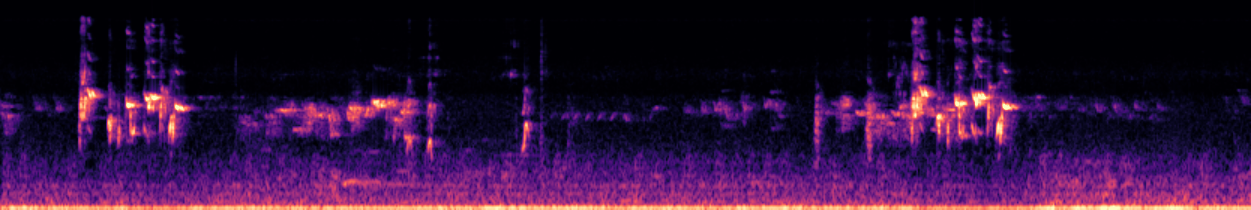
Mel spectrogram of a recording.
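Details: A bulbul sings nonstop in the wing-clap, hunter style, with two loud bursts of clicky, rasping chirps separated by quieter warbled notes. A low hum persists throughout.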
